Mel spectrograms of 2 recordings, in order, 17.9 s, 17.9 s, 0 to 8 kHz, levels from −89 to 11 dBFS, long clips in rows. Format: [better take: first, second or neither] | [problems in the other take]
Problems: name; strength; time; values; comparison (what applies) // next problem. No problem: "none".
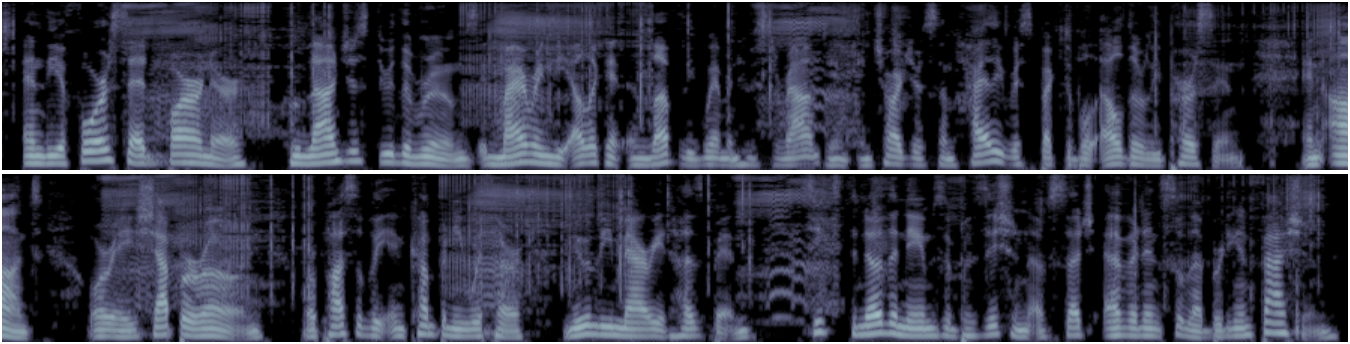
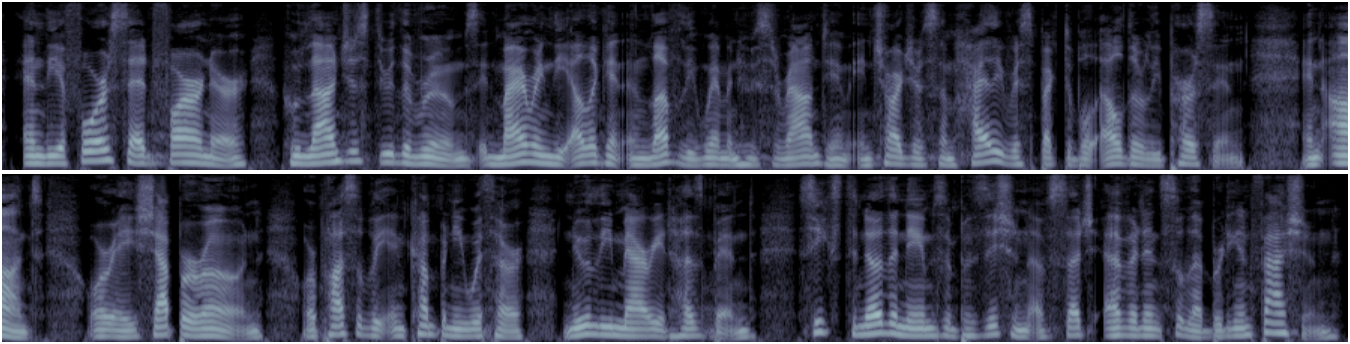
second | noise reduction (classical method spectral subtraction)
